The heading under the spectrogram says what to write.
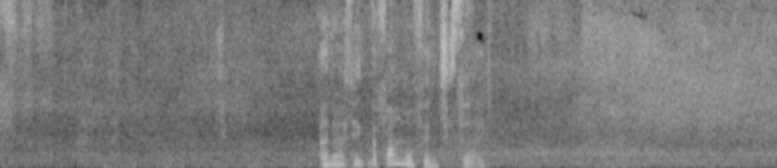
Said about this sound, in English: It's got a bit windy now, so I'm not sure how that's affecting what you're hearing, but anyway.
